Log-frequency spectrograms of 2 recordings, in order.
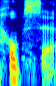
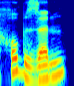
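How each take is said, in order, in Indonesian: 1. Kata ini berakhir dengan vokal biasa. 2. Kata ini berakhir dengan bunyi n. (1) "tidak boleh khubza" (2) "harus tanwin khubzan"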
